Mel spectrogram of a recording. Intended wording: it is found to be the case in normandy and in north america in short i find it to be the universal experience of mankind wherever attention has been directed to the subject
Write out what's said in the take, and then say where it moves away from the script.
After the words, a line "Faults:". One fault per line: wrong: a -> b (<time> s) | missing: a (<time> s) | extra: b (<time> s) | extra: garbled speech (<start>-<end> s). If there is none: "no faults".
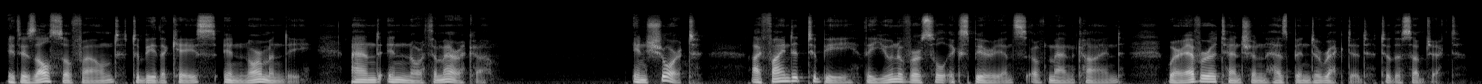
it is also found to be the case in normandy and in north america in short i find it to be the universal experience of mankind wherever attention has been directed to the subject
Faults:
extra: also (0.3 s)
